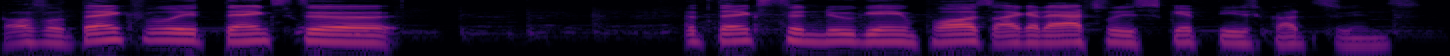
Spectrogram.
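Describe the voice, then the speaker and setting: A man's voice: medium pitch, normal speed, pushed and bright, smooth, soft background music. A young man streaming a video game, chatting casually and rambling with restarts and fillers. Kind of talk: casual gameplay commentary.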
